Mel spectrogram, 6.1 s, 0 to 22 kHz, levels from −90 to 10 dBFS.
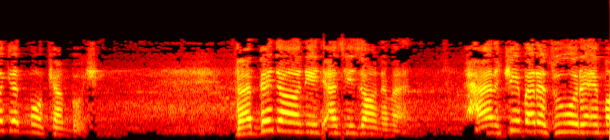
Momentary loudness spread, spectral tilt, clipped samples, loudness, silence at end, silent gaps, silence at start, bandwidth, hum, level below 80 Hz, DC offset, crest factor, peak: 19 LU; 2.5 dB/octave; under 0.1%; -15 LUFS; 0 s; none; 0 s; 7.4 kHz; none; -84 dBFS; under 0.1%; 16 dB; 0 dBFS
